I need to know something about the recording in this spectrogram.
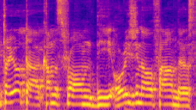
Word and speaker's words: Toyota: world not just Japan it is Toyota in Japanese is actually Toyota it goes down now the company name Toyota comes from the original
